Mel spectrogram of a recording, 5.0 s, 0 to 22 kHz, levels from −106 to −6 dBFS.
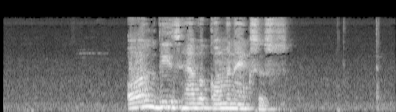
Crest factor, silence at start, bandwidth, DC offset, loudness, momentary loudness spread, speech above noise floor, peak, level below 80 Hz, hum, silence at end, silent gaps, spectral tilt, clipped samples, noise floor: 14 dB; 1.6 s; 11.5 kHz; under 0.1%; -14 LUFS; 6 LU; 33 dB; -2 dBFS; -48 dBFS; none; 0.2 s; none; -4 dB/octave; under 0.1%; -47 dBFS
